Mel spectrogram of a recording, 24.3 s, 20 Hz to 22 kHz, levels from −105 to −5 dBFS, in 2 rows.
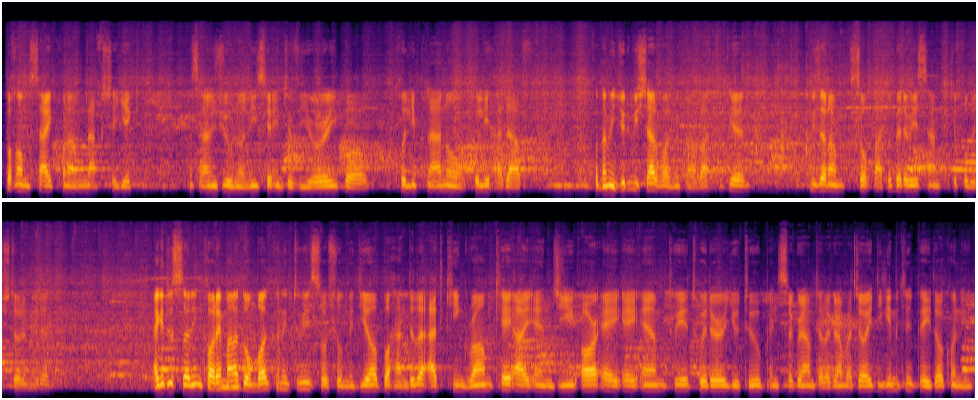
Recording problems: thin; somewhat; fading below 300 Hz
crowd noise; noticeable; throughout; 15 dB below the speech
voice in the background; noticeable; throughout; 10 dB below the speech

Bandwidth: 14.5 kHz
